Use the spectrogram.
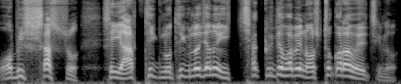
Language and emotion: Bengali, angry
